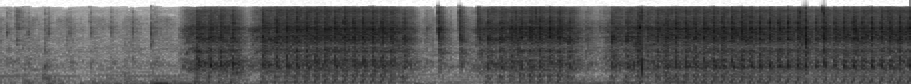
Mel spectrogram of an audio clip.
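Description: Airsoft electric rifle firing on full auto: a fast mechanical rattle of gearbox and shots in three long bursts, the first starting about a second in.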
